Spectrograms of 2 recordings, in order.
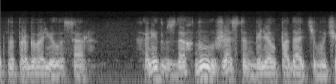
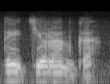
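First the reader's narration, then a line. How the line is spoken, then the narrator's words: Tired murmur. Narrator (Russian): устало вымолвил он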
